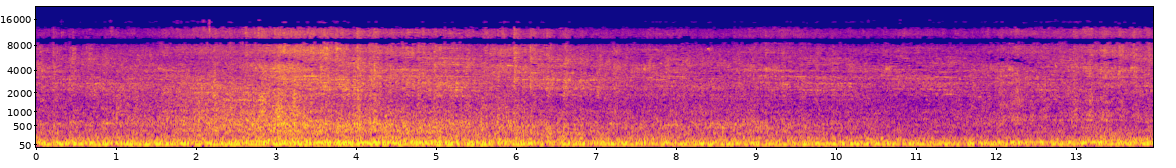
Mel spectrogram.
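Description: A freight train rolls past, its steel wheels rumbling and clattering on the rails.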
